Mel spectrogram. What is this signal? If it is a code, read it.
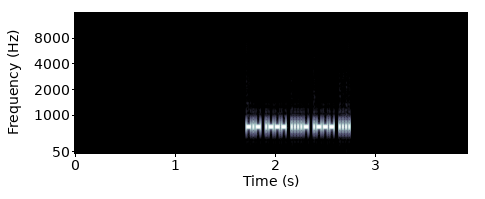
Morse code, heard as a keyed tone, about 77 wpm, 700 Hz. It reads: KJ4JH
